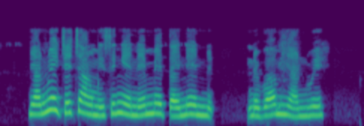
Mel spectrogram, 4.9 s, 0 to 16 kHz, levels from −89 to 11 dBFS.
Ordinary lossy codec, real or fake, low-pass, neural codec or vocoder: none; real; 7.2 kHz; none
